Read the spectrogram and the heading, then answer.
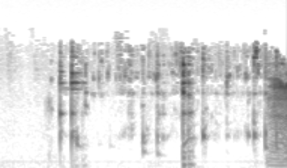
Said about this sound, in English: The pint of champagne in front of me would definitely beg to differ. Yeah. Well, let's hear some pouring. Okay, here you go.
